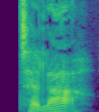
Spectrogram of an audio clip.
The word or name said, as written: talar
